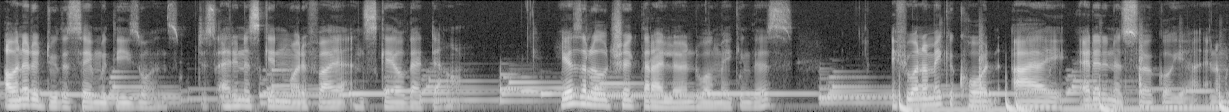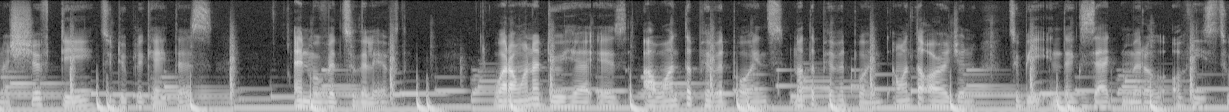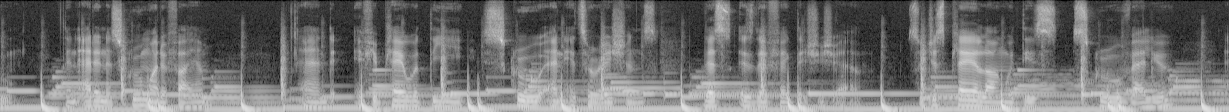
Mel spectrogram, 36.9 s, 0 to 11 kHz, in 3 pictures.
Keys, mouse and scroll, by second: 0.0 click, 0.4 Tab, 0.4 click, 0.6 a, 1.3 click, 1.4 ctrl+a, 1.8 click, 2.0 middle click, 2.2 Tab, 2.2 middle click, 2.9 middle click, 3.2 middle click, 3.2-3.5 scroll up 1, 3.5 Tab, 3.6 ctrl+a, 4.1 Tab, 4.1 click, 4.2-4.7 ctrl+z, 5.0 click, 5.0 g, 8.5 Tab, 9.4 g, 12.0 KP_7, 13.3 shift+d, 15.7 x, 17.3 g, 22.1 Tab, 22.2 middle click, 22.7 click, 26.1 click, 26.5 click, 27.4 click, 28.9 KP_1, 30.1 ctrl+middle click, 30.6 shift+middle click, 31.6 click, 35.5 g, 36.6 s.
